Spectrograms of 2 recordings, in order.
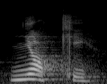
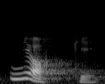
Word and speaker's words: gnocchi: What about then if we go pre-palatal and we get that feeling of ny, ny, ny? That's also pre-palatal nasal voiced. Pre-palatal nasal voiced is ny. For example, gnocchi, gnocchi.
